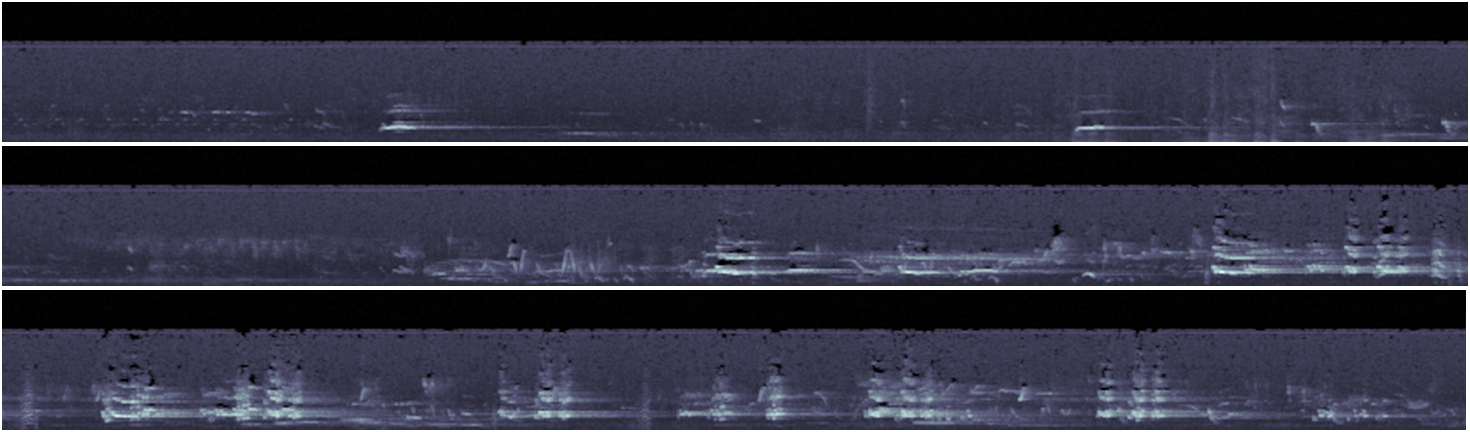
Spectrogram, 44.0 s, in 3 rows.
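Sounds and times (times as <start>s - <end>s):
low buzzing bird call: 0.0s - 43.9s
birds chirping and trilling: 8.9s - 43.9s.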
